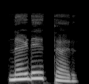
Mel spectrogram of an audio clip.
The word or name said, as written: ನಡುದಾರಿ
